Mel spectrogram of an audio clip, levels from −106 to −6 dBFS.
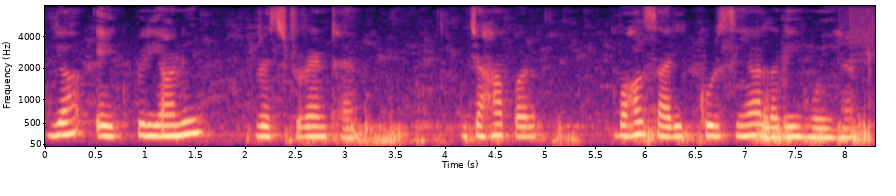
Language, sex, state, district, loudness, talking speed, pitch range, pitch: Hindi, female, Bihar, West Champaran, -18 LUFS, 95 wpm, 215-235 Hz, 225 Hz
